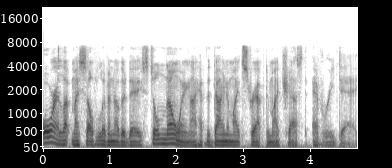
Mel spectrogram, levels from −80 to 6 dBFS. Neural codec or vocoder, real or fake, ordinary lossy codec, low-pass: none; real; MP3, 48 kbps; 7.2 kHz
